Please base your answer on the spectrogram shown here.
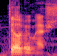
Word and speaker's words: Gilgamesh: Gilgamesh, sorry about that.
